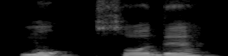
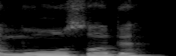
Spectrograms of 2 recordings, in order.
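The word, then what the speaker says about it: مؤصدة: Ya, jangan sampai bacanya musodah, tapi harus ditekan ke makhraj hamzah. Musodah. Harus jelas hamzanya.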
